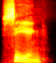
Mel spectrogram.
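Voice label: "seeing", British English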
